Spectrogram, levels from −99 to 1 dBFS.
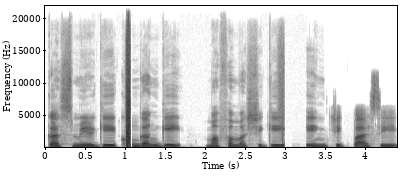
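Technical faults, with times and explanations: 0.99–1.10 s and 2.89–3.10 s, wireless microphone squelch dropouts: hiss swells, then the receiver mutes the speech for about 28 ms and then 107 ms.
3.49–4.41 s, Bluetooth SBC bit pool drop: treble dulls and gritty noise rises. This fits the bit pool falling from 31 to 8, near 66 kbps.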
